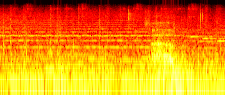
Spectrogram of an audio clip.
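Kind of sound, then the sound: animal, horse hooves clip-clopping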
